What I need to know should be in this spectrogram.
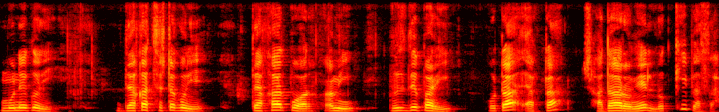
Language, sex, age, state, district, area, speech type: Bengali, male, 45-60, West Bengal, Dakshin Dinajpur, urban, spontaneous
